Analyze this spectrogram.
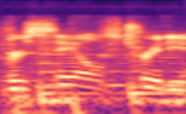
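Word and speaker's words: Versailles Treaty: Versa treaty wins it that's pronounced versales treaty in Kentucky earned over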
